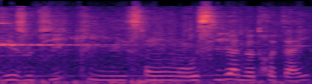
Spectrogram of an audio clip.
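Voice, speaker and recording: Noticeable background noise sits under the fairly slow speech of a woman. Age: 30s. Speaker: aspiring market gardener. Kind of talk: project presentation. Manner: hesitant, many fillers.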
